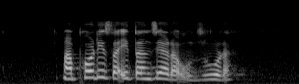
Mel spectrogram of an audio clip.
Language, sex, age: Venda, female, 21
